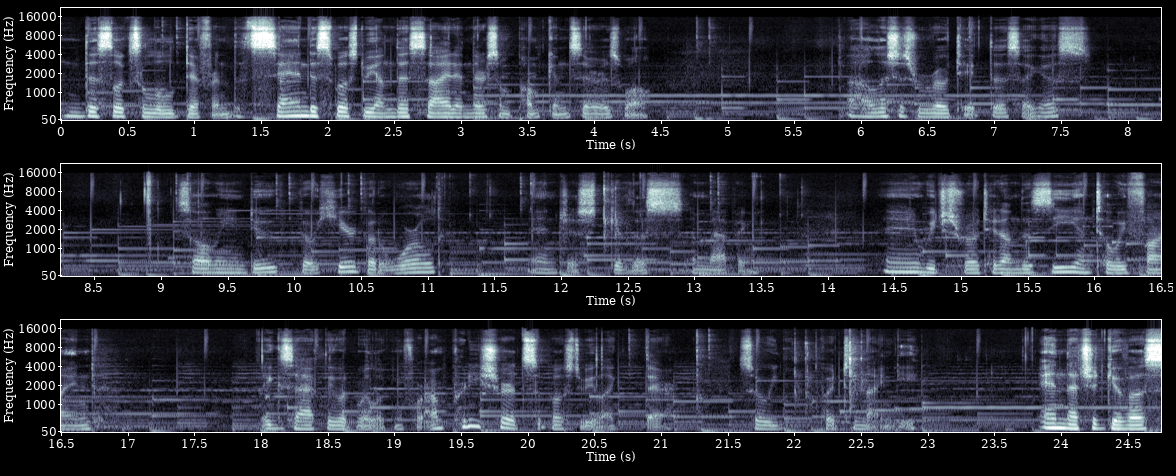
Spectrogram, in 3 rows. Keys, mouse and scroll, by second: 0.3 click, 0.7 click, 4.7 click, 6.7 click, 9.0 click, 9.8 click, 11.2 middle click, 11.6 click, 12.3 ctrl+t, 12.5 middle click, 13.1 click, 13.6 middle click, 14.8-16.3 shift+drag, 16.3-20.7 shift+middle drag, 21.2-22.4 drag.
